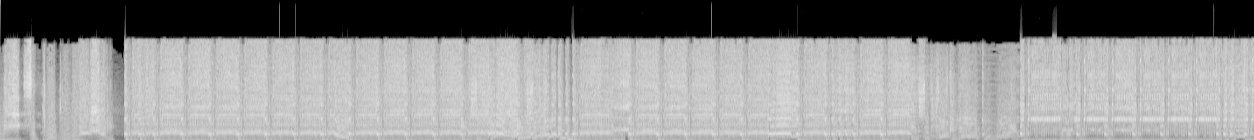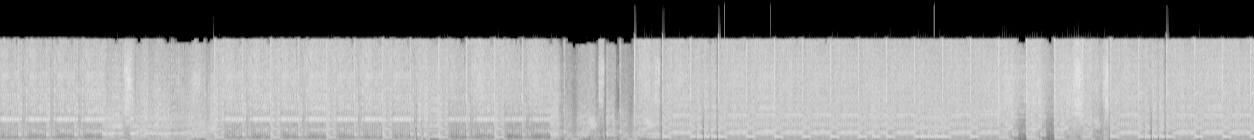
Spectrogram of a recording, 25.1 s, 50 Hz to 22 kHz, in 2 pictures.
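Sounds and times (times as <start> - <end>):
hardcore electronic dance music: 0.0 - 25.0
distorted kick drum: 1.3 - 9.2, 10.2 - 18.1, 19.1 - 25.0.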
